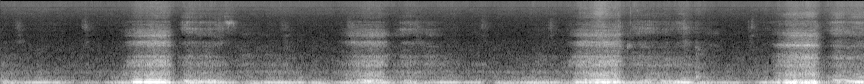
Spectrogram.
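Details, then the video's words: Sleeping Golden Retriever, tired out by hot weather, snoring in a small room; deep rasping inhalations swell and fade about every three to four seconds, with a constant low hum beneath. "NGOROK TIDURNYA!💥💋 anjing golden retriever"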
